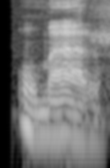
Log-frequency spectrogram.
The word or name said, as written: Omar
